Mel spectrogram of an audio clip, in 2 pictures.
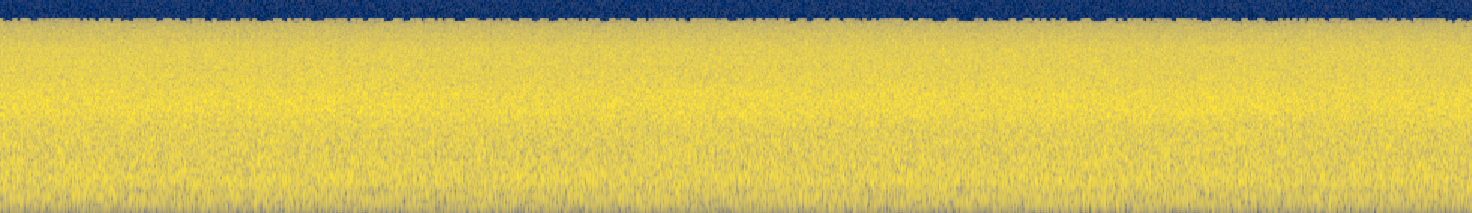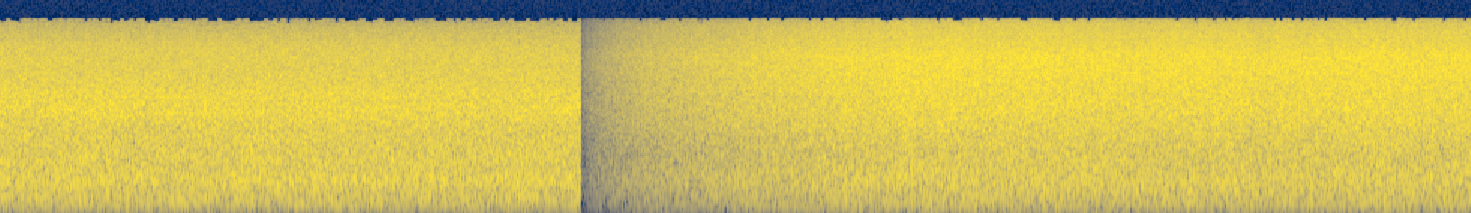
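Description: Steady rush of a fast-flowing river tumbling over rocks and small falls. About two-thirds of the way through it cuts out abruptly, then fades back in over a couple of seconds, brighter and more hissing than before.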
